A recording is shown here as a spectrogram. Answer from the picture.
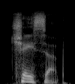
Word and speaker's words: chase up: The stress falls on the first word, chase up. Listen one more time. Chase up. When you say it like that, it just flows, like a single, confident action.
